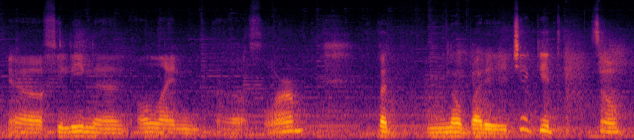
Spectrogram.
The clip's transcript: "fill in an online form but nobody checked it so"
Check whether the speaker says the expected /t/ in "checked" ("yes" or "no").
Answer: no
